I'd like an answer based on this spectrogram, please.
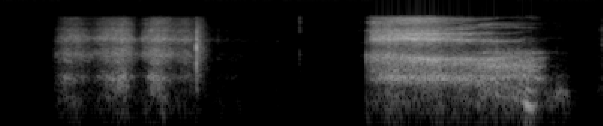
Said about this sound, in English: This yawning is the energy shifting.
